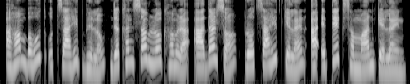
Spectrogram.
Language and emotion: Maithili, neutral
